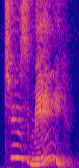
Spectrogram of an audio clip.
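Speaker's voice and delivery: squeaky high begging cat; pleading cat voice. Acted. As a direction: plead like an eager little cat. Gray cat begs old man.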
